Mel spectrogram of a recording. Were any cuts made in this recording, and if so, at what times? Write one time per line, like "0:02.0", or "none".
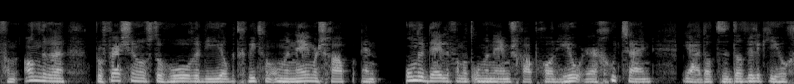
none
